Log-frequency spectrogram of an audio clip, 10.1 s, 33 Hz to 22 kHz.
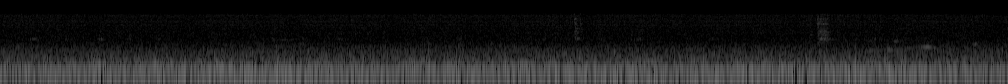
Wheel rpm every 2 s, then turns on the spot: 0, 0, 0, 0, 0.
none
